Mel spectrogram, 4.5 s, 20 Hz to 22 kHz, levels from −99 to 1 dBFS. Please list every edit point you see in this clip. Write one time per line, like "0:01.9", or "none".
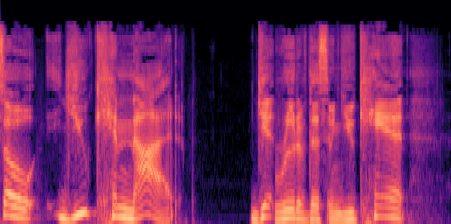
0:02.8
0:03.3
